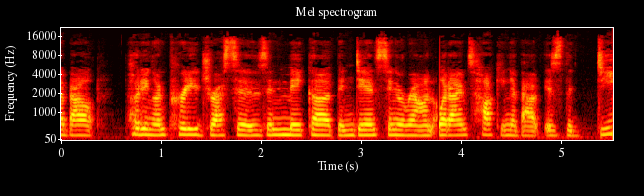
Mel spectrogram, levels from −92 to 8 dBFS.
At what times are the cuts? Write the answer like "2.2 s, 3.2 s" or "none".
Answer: 3.8 s

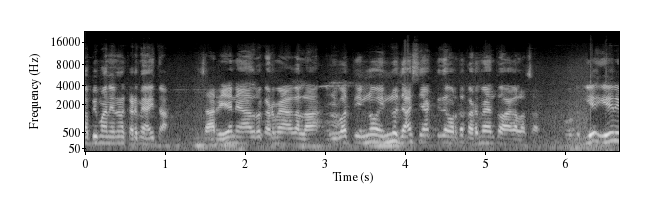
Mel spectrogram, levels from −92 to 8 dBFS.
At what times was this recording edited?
none

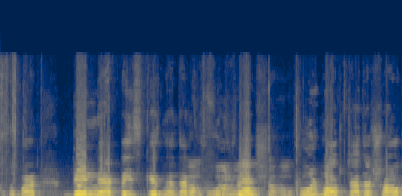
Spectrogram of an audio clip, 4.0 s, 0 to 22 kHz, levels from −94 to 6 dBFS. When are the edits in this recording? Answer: none

